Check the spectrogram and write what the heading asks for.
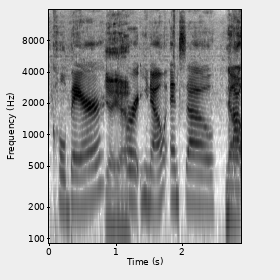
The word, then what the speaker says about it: Colbert: will pronounce it as Colbert. Right. And it's so funny because I talked to my grandfather about it. My pronunciation of my name actually is Colbert, as if it's an A-U, not an O, which is kind of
